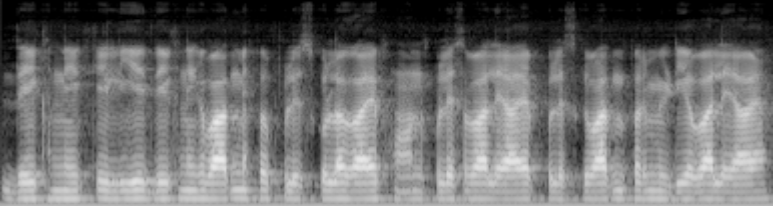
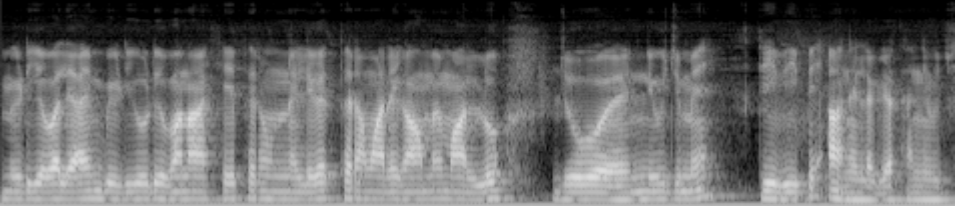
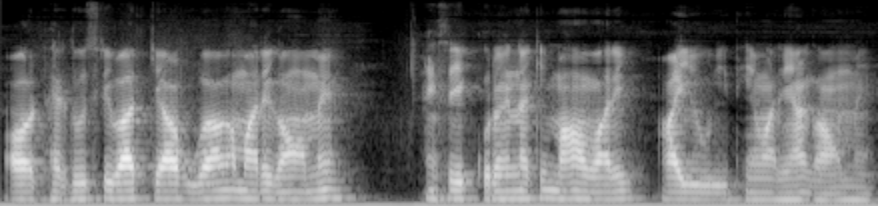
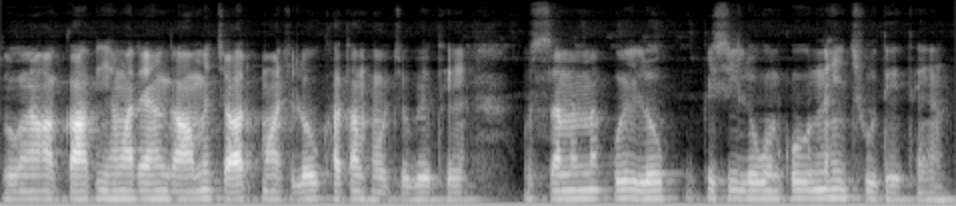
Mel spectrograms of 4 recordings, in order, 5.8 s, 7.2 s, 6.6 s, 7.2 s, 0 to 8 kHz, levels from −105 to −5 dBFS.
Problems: none marked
